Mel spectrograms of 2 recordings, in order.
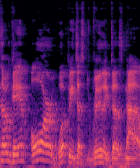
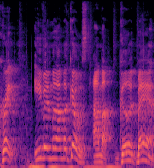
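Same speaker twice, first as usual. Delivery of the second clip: very sarcastic, mocking, pitched-up delivery; 7 semitones higher than usual. Retelling a ghost's line, the speaker delivers it as a mock-sarcastic retelling. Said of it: "very sarcastically. Like, Tony's like".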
